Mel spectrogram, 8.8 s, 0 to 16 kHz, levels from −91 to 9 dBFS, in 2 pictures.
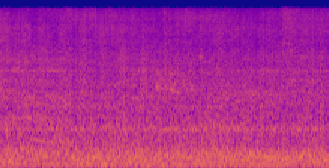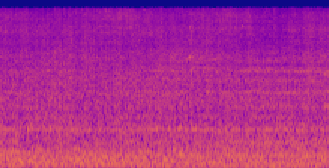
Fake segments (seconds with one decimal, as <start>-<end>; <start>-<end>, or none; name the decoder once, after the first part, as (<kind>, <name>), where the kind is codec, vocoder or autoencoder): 0.7-5.3 (vocoder, BigVGAN v2)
